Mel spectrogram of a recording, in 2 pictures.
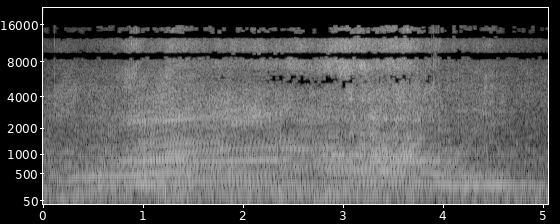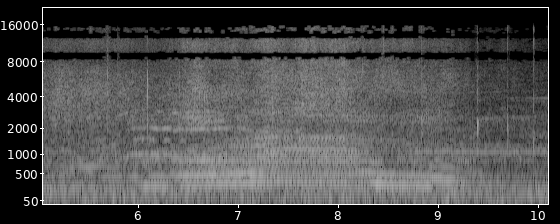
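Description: NASCAR stock car's V8 engine revving hard during a burnout, its pitch sweeping up and back down twice, loudest in the first few seconds.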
